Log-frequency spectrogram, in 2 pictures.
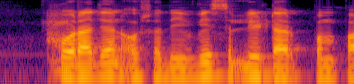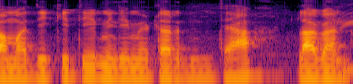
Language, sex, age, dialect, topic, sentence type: Marathi, male, 25-30, Varhadi, agriculture, question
